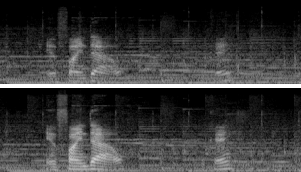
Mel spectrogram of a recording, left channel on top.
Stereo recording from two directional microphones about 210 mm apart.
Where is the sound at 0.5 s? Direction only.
55° right (ahead or behind).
